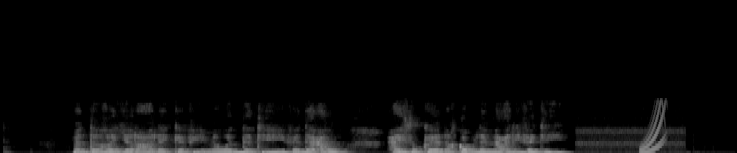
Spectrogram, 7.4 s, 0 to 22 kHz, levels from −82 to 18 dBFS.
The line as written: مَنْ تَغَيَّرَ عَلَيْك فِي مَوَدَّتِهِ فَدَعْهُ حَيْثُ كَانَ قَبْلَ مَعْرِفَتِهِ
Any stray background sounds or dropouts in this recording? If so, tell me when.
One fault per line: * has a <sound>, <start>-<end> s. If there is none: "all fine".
* has a chirp, 6.4-6.7 s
